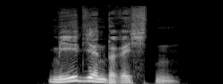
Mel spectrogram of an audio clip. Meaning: plural of Medienbericht
- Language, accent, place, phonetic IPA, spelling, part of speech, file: German, Germany, Berlin, [ˈmeːdi̯ənbəˌʁɪçtn̩], Medienberichten, noun, De-Medienberichten.ogg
